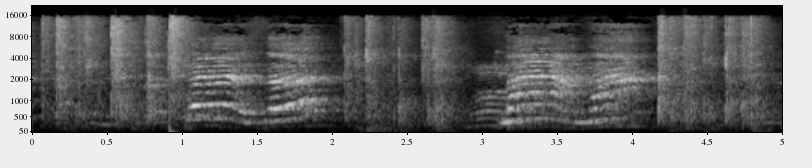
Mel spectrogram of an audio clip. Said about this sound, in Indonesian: Tepuk semangat dulu Bapak Ibu.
